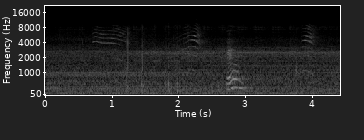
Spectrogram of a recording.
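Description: A young kitten gives one short meow, rising then falling in pitch, near the end. Thin, high chirps sound a few times before it.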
